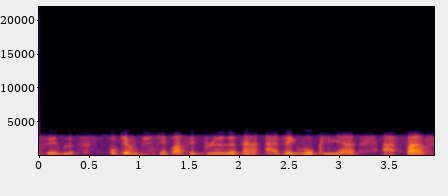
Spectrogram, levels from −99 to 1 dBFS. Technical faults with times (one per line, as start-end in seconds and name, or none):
0.00-3.95 Dialogic VOX ADPCM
